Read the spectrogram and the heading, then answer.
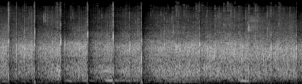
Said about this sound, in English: You've heard four compelling cases. In fact, I'd like to ask for another round of applause for the collective effort.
